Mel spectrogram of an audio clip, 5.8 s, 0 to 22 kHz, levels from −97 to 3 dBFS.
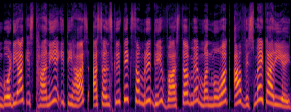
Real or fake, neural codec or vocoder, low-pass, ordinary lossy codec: real; none; 19.8 kHz; none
